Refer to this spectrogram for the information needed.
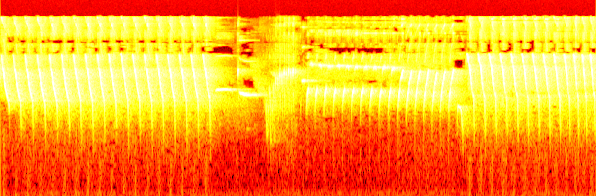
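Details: Active canary song in a luxurious, long-lasting style: rapid pulsed trills, a short gap with a few slurred whistles, then a lower trilled roll and a high, fast trill again.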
